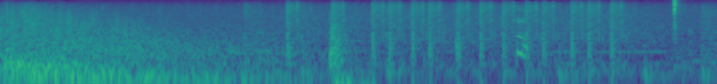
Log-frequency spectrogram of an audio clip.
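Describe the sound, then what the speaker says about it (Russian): A grenade blast in the mobile video game Team Six, a loud rumbling explosion fading out, followed by a spatter of sharp gunshots and scattered cracks of combat. "Ну давай на всякий случай гранатку кинем."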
